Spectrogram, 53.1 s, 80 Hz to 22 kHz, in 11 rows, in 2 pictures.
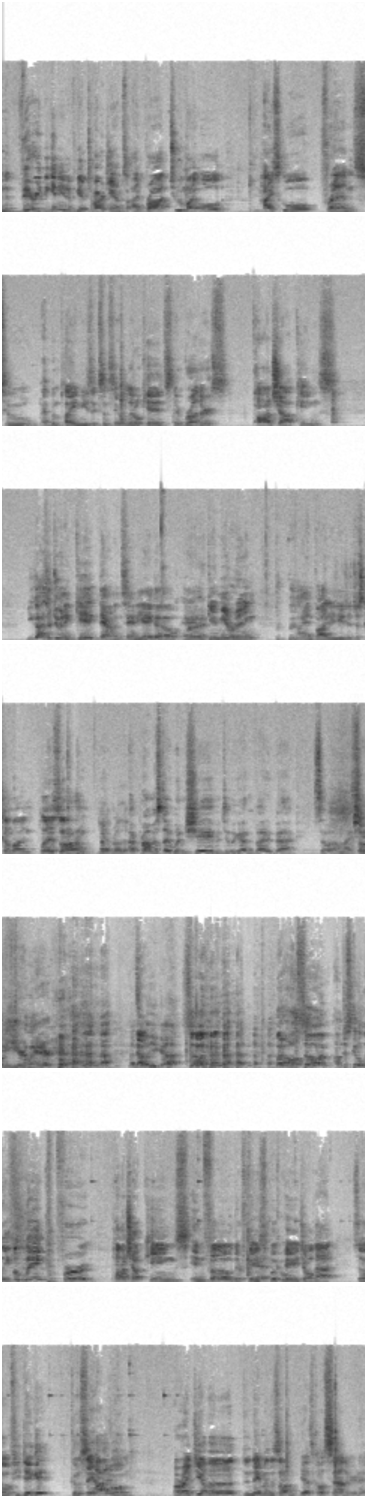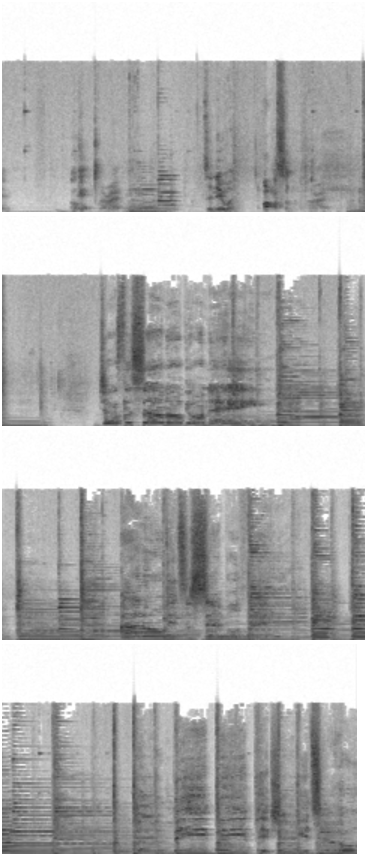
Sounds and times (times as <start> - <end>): Speech: 0.0 - 9.4, 10.0 - 20.1, 21.1 - 22.2, 23.0 - 34.0, 34.7 - 35.5, 36.6 - 38.3.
